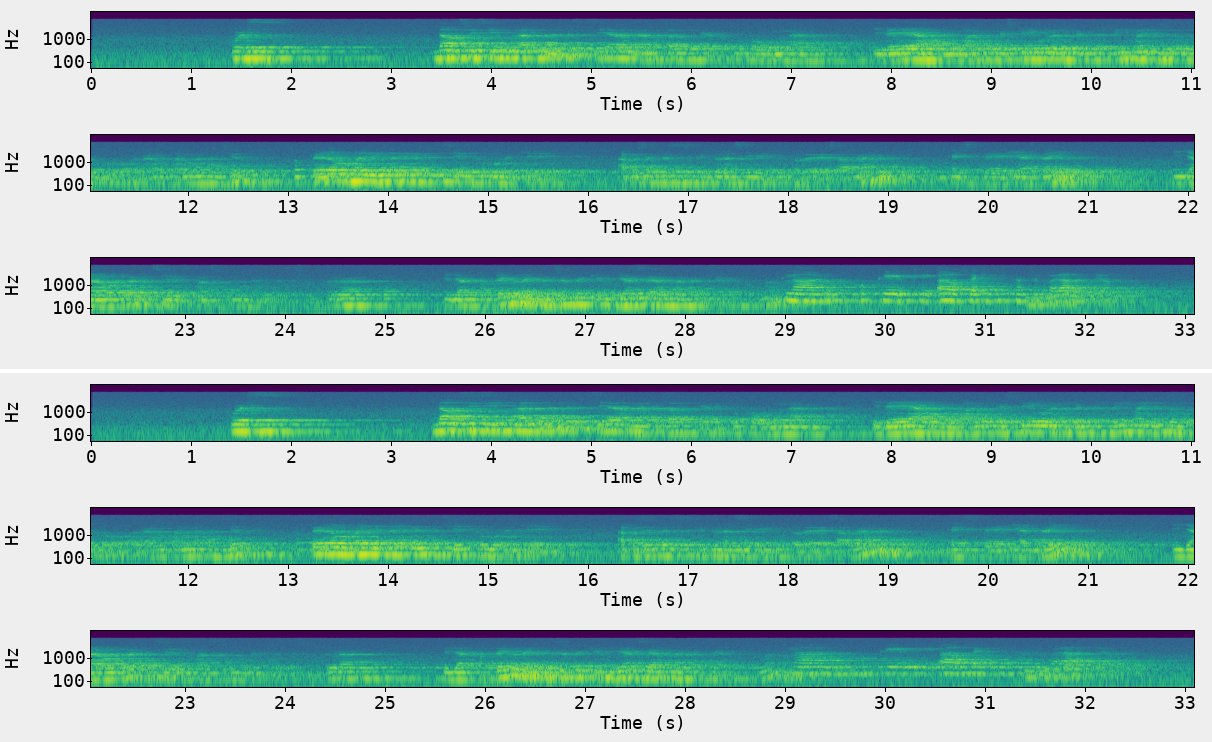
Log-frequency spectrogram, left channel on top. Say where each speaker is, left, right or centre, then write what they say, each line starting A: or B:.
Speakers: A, on the right (about 65°); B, on the left (about 75°).
A: pues. No, sí, sí, un- algunas veces sí ha- me ha pasado que ocupo una idea o algo que escribo de repente rima y eso lo agarro para una canción,
B: Ok.
A: pero mayoritariamente sí es como de que, ah, pues esta es escritura así de justo de desahogarme,
B: Ujú.
A: este, y hasta ahí, y ya otra que sí es más como de esta es escritura, que ya tengo la intención de que un día sea una canción, ¿no?
B: Claro, ok, ok. Ah, o sea que sí están
A: ¿Y
B: separadas,
A: tú qué?
B: digamos.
